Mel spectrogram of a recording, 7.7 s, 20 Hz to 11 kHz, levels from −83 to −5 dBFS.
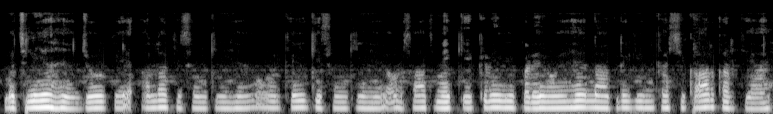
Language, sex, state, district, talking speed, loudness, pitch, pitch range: Hindi, male, Delhi, New Delhi, 210 wpm, -17 LUFS, 145 Hz, 140-150 Hz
